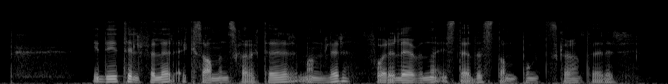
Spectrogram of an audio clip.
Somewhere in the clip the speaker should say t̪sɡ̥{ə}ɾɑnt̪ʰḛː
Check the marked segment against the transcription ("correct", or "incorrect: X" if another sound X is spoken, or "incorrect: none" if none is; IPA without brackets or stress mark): incorrect: ɑ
